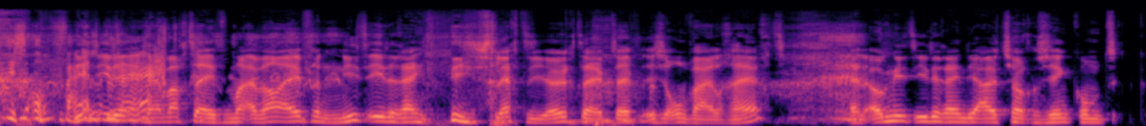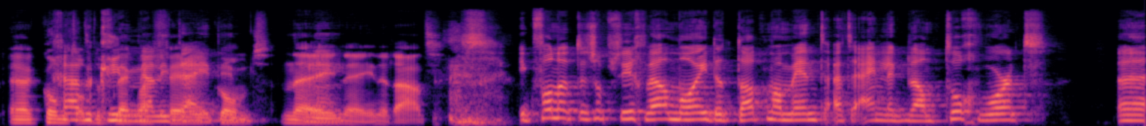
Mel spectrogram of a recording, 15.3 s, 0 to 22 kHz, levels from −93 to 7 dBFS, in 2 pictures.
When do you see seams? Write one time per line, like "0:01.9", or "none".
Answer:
none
